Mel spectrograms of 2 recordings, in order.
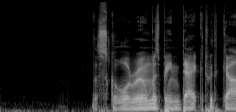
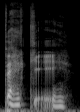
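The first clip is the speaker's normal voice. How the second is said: queer little laugh; 10 semitones higher, slower than usual. A narrator's reading. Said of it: "she cried out with a queer little laugh".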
